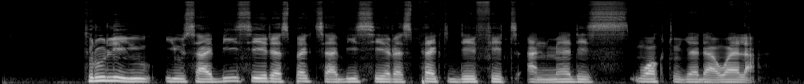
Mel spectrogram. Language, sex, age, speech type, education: Nigerian Pidgin, male, 30-45, spontaneous, tertiary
